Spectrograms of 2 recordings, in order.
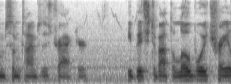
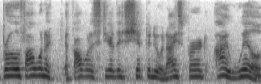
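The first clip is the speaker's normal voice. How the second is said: retold defiant rant; 8 semitones higher than usual. Streamer retelling his captain rant at the guy, raised defiant voice. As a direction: re-enact a defiant rant, pitched up.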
